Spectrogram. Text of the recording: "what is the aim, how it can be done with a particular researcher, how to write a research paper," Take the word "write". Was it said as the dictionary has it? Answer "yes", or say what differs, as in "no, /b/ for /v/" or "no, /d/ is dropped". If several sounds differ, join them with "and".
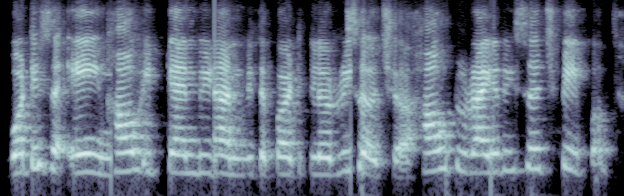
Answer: no, /t/ is dropped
